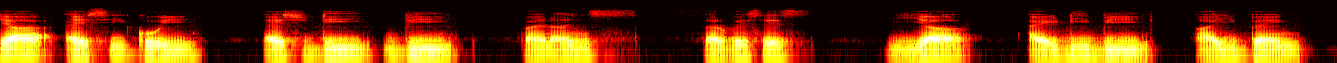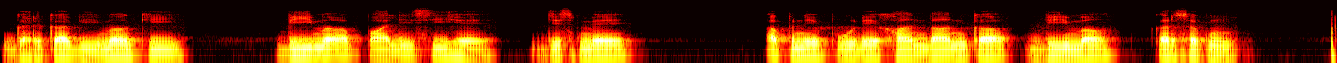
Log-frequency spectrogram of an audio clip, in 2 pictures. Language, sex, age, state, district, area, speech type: Urdu, male, 18-30, Uttar Pradesh, Ghaziabad, urban, read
